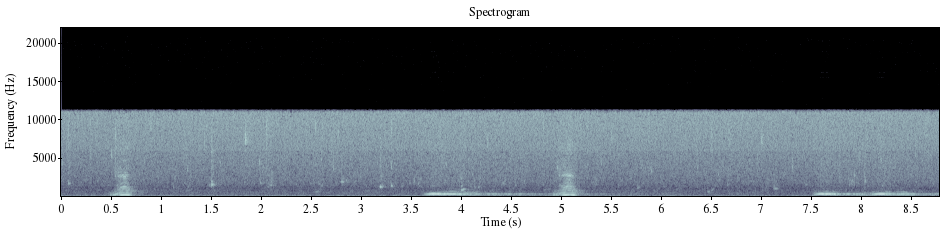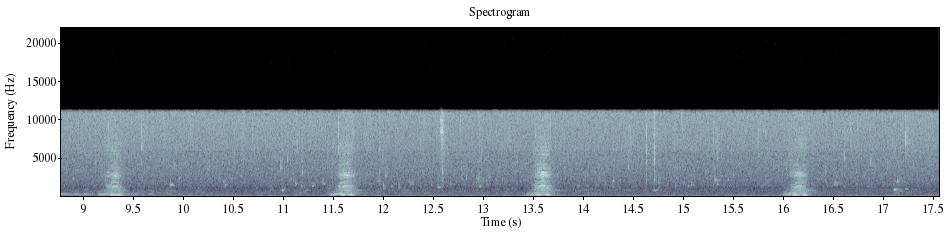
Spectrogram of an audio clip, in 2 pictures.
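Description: A female owl gives short, harsh barking calls to call the male to the nest, about seven spaced irregularly, a few followed by brief low hooting notes, against a steady background hiss.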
